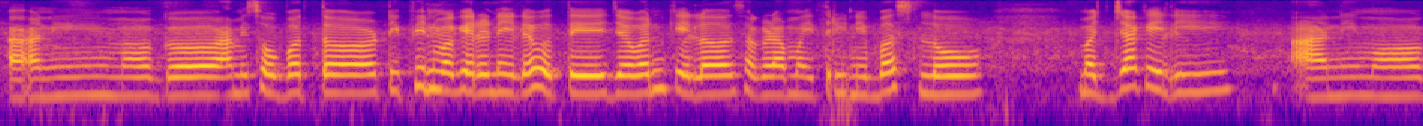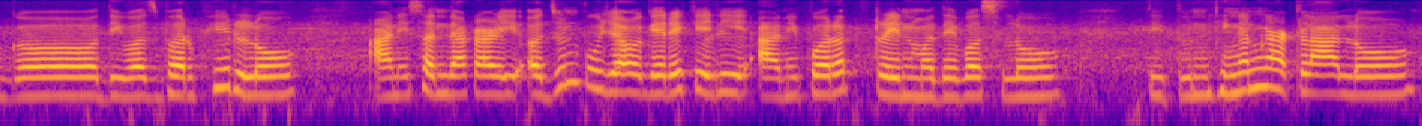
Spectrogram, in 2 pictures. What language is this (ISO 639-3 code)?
mar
